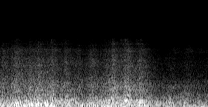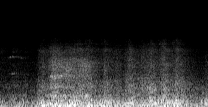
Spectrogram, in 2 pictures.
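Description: Freight train's autorack cars rolling past, steel wheels clattering over rail joints above a steady rumble, with a brighter, rattlier stretch from about five seconds in.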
